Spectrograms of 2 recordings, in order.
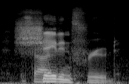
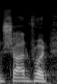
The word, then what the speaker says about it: Schadenfreude: I mispronounced that. Schadenfreude. Schadenfreude.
